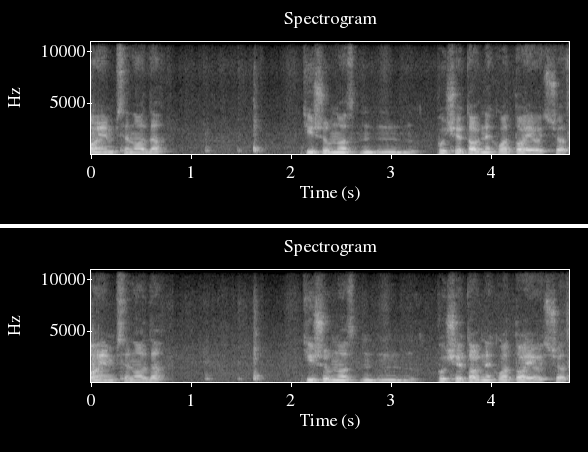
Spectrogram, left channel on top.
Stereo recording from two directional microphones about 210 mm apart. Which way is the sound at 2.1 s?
20° left (ahead or behind).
